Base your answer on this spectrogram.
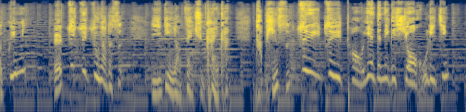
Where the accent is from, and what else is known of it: China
